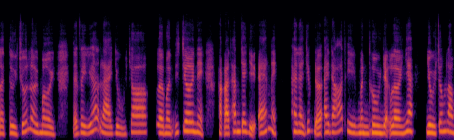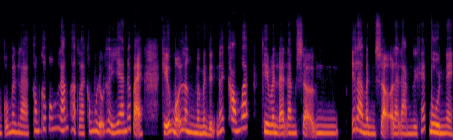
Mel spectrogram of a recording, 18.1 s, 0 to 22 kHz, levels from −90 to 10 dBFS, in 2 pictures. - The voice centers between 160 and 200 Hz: No, high, 225 Hz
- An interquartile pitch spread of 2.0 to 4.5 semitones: Yes, average, 4.2 semitones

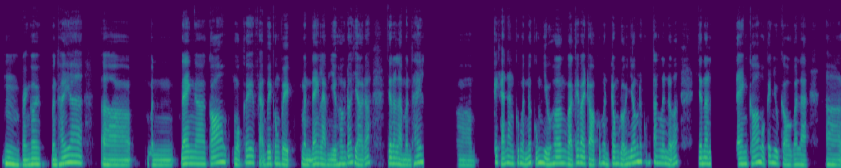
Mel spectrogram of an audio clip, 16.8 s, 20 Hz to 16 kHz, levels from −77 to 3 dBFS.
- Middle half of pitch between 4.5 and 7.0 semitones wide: No, average, 4.1 semitones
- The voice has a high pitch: No, low, 125 Hz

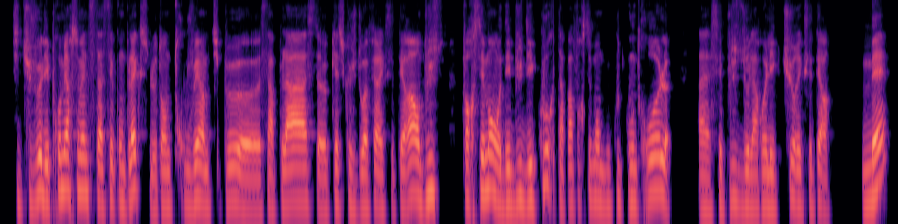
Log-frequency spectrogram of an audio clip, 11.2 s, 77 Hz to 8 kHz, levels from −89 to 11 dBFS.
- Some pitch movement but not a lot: Yes, average, 3.1 semitones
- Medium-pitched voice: No, low, 125 Hz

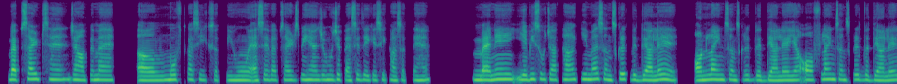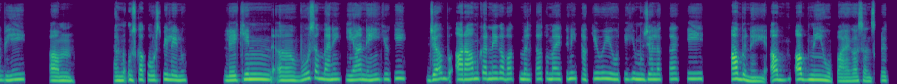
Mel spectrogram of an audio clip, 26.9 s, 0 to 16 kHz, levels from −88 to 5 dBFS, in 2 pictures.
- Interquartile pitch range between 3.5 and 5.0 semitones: No, average, 3.0 semitones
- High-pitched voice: Yes, high, 205 Hz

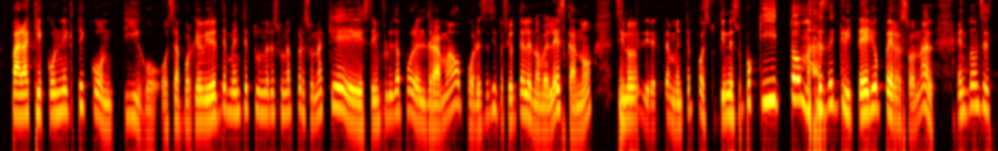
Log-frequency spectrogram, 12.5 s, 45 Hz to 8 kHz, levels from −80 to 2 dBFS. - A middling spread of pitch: No, wide, 6.3 semitones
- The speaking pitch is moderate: Yes, medium, 165 Hz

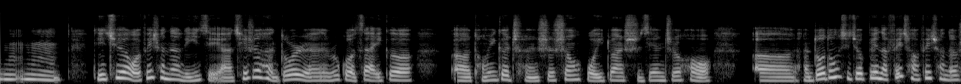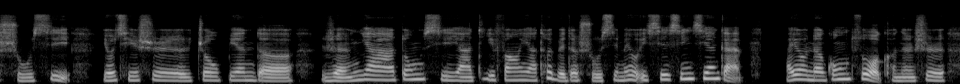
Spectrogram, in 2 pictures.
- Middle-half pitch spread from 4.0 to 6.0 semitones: Yes, average, 4.5 semitones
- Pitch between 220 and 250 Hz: No, high, 195 Hz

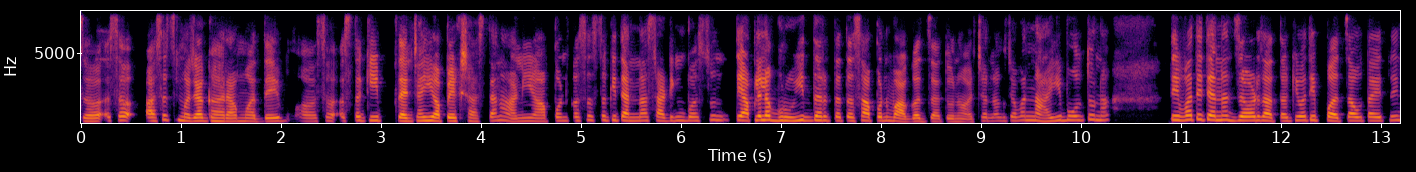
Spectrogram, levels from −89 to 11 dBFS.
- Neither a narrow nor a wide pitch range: Yes, average, 3.3 semitones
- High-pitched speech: Yes, very high, 250 Hz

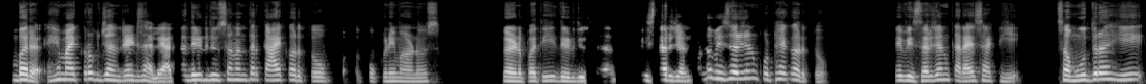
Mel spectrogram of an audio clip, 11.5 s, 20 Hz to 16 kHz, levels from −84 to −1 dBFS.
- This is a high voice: Yes, high, 210 Hz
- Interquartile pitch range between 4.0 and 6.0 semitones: Yes, average, 4.6 semitones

